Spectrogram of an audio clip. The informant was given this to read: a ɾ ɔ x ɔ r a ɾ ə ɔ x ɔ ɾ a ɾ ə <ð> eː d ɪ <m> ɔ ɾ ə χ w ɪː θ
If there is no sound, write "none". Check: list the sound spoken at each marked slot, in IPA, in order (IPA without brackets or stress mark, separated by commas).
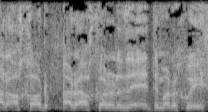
ð, m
